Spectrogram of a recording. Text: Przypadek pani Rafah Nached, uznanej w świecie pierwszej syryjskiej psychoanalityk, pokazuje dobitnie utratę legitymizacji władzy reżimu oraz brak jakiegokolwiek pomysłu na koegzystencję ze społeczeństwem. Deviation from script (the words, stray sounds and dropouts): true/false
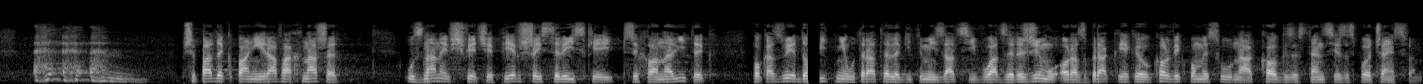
true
